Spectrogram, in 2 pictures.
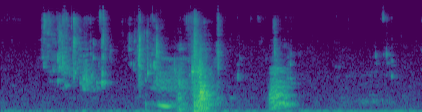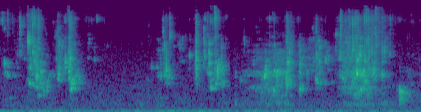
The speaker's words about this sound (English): Just dripping water. Scooping some up and dripping it down my chest. Watching the drops fall.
